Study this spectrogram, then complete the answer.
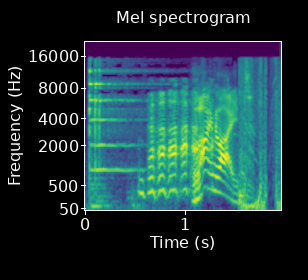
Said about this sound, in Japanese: まあ、まだあの19歳なんでね、なんでお酒が飲めないんで今日はなんかソフトドリンクで乾杯していきたいと思います、はい、それじゃあ乾杯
